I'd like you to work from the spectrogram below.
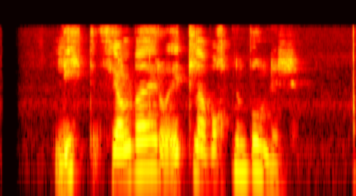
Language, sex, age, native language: Icelandic, male, 40-49, Icelandic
